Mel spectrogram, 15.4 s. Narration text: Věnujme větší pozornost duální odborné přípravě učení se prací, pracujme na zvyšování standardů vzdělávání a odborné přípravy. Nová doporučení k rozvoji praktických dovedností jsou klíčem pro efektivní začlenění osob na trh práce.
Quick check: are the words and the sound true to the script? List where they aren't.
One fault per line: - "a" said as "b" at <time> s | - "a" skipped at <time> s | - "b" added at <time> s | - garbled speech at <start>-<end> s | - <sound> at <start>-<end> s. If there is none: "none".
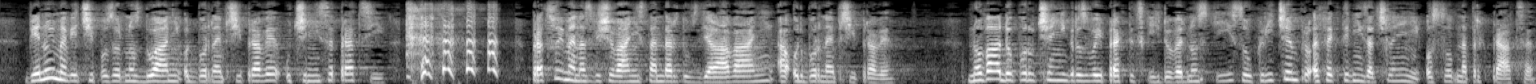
- laugh at 4.0-5.0 s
